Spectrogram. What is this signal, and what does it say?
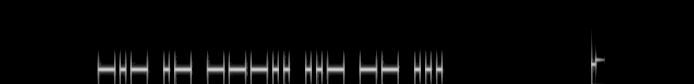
Morse code, heard as a keyed tone, about 22 wpm, 700 Hz. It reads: KA8UMS
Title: USA Call Signs Repeated 2x 22wpm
